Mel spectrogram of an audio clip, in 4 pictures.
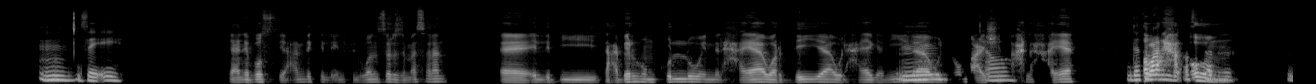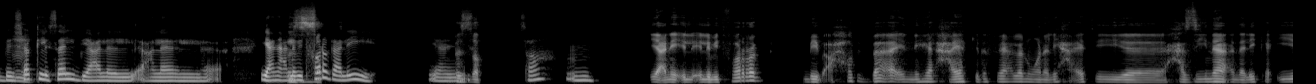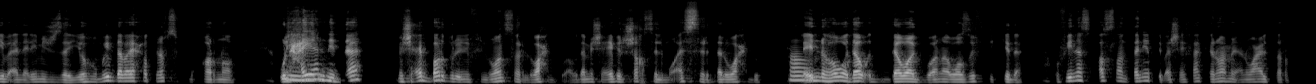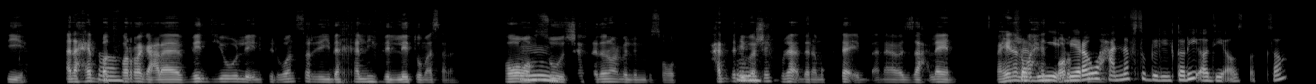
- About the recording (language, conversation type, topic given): Arabic, podcast, إيه رأيك في ثقافة المؤثرين والترندات؟
- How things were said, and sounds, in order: in English: "الinfluencers"; tapping; in English: "الinfluencer"; in English: "لinfluencer"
